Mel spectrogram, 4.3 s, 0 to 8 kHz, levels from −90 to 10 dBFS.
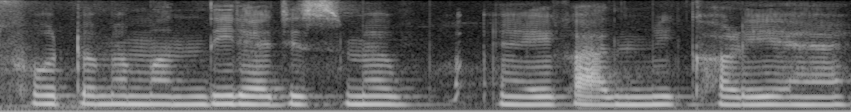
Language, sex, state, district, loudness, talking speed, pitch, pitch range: Hindi, female, Jharkhand, Deoghar, -18 LUFS, 125 wpm, 215 Hz, 210-220 Hz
